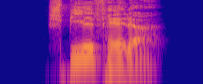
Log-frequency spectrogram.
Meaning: nominative/accusative/genitive plural of Spielfeld
- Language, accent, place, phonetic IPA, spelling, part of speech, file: German, Germany, Berlin, [ˈʃpiːlˌfɛldɐ], Spielfelder, noun, De-Spielfelder.ogg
